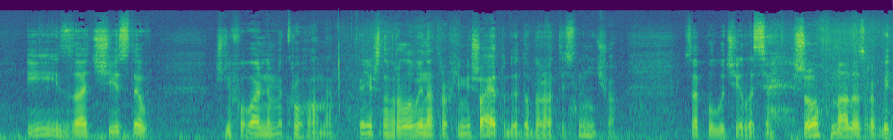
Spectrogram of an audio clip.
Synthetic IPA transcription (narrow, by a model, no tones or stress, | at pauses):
izɐt͡ʃist̪ɪw | ʃlʲifɔʋɑlʲnɪmɪkɾʊɦɑmɪ̰kɐnʲiʃnɔɦɾɔlˠɔʋɪnɐt̪ɾɔxʲɪmʲiʃɑjɛt̪ʊd̪ɪd̪ɔbɪɾɑt̪ɪsʲnʊnʲit͡ʃɔ̰̥ | sɛpɔlˠʊt͡ʃɪlˠɔsʲɐ̰ʃt͡ʃɔnɑd̪ɐzrɔbɪtʲ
